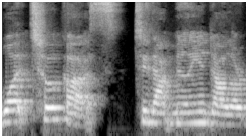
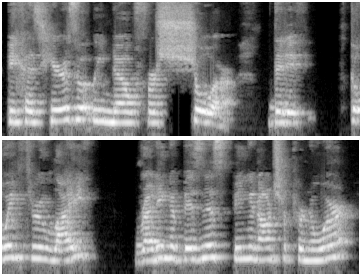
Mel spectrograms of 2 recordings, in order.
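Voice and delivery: ordinary talk, nothing marked

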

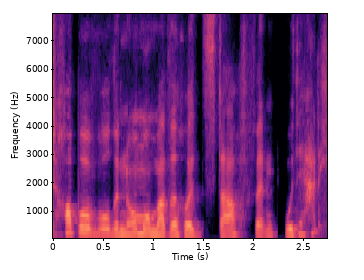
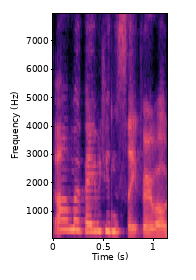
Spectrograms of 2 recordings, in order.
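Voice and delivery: mocking other mums; 9 semitones higher, faster than usual. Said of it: "a lot of women are like".

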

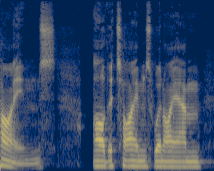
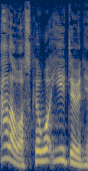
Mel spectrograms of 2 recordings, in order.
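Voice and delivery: high, cheery greeting to a stranger; bright naive hello; 9 semitones higher, 3 dB louder, faster than usual. Retold or imitated. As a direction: chirp it out, clueless and friendly.

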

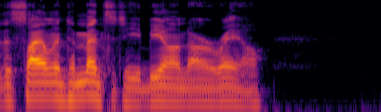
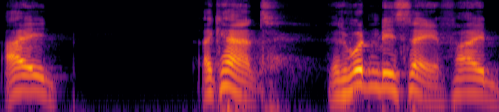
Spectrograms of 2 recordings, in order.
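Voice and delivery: halting, higher, long pauses; breaking off; 5 semitones higher, slower than usual. A narrator's reading. Old man refusing to come near, breaking off. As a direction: falter and break off unfinished. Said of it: "The voice broke off".

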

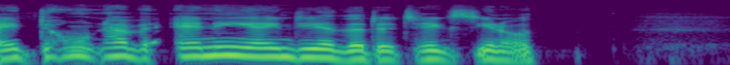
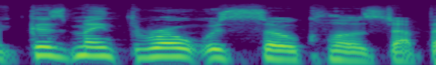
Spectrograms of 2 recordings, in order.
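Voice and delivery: normal talking voice

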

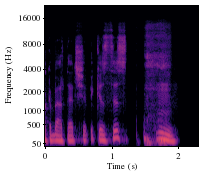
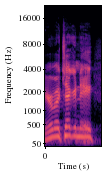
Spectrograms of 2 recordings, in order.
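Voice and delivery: loud, higher-pitched mock coach shout; coach calling out; 5 semitones higher, 9 dB louder, much faster than usual. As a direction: call the whole team in like a football coach. Acting coach calling the team.

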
